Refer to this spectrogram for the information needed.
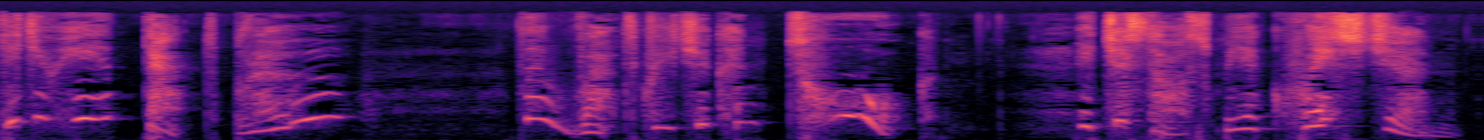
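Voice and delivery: high elf voice, astonished; amazed elf. Acted. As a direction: elf gasping to his brother in high amazement. Elf amazed at talking rat.

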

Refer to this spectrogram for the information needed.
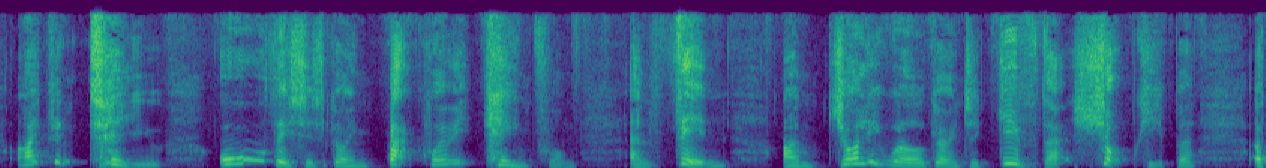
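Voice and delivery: loud, furious tirade, slowing at the end; angry rant. A narrator's reading. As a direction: storm off in a rage. Angry rant over bad shopping.

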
